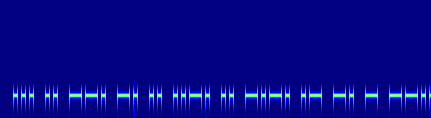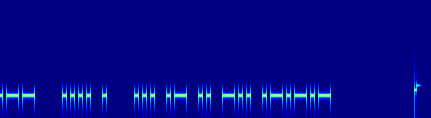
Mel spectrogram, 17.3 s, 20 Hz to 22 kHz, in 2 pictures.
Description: Morse code, heard as a keyed tone, about 15 wpm, 700 Hz. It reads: SIGNIFICANT, HE SAID.
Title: Sentences from Top 1000 Words - Review Part 6 - 15wpm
